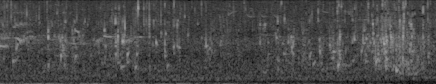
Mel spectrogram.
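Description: Trickling water with many small drips and ticks over a steady hiss.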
